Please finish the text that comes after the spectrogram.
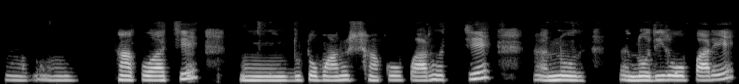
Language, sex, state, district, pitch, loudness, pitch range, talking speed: Bengali, female, West Bengal, Dakshin Dinajpur, 200 Hz, -16 LUFS, 190-210 Hz, 120 wpm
